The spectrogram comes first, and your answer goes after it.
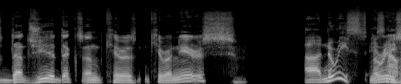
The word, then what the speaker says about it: Nerys: Nerys is how her name right, is yes.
